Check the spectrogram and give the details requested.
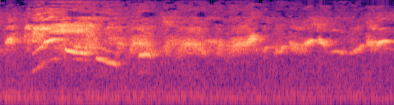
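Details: Wambi song played as a lure to get birds singing: a busy run of high chirps and short slurred notes over steady low background hum.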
